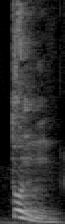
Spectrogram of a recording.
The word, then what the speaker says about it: tun: Now, moving on, you've got another syllable, which is tun, which can also be pronounced as tin at times, depending on the exercise that you're playing.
